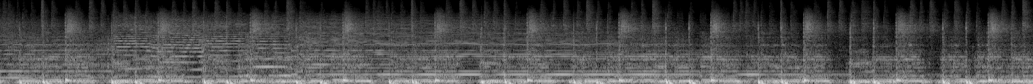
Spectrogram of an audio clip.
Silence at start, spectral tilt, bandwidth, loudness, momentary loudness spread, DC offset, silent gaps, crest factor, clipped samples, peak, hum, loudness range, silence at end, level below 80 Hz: 0 s; -5.5 dB/octave; over 20 kHz; -20 LUFS; 2 LU; under 0.1%; none; 14 dB; under 0.1%; -4 dBFS; none; 0 LU; 0 s; -26 dBFS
